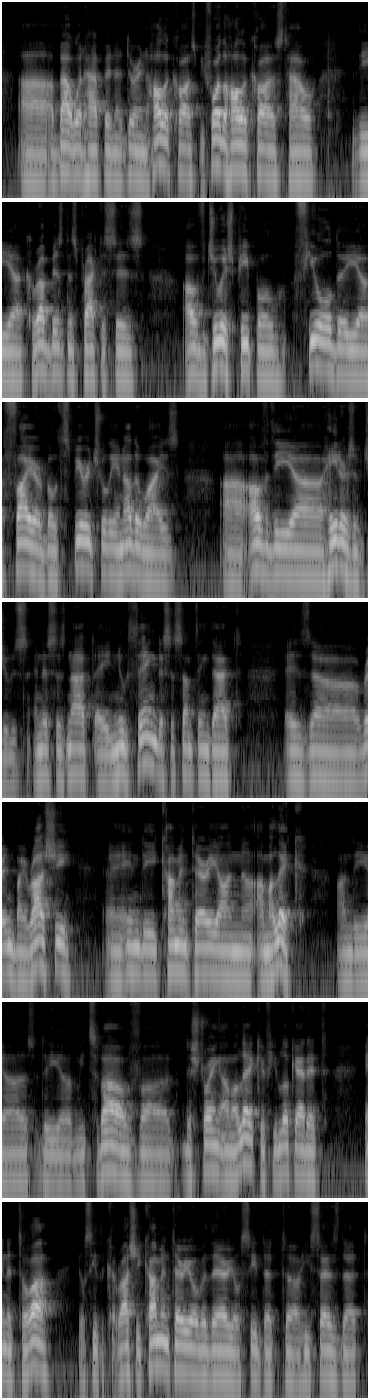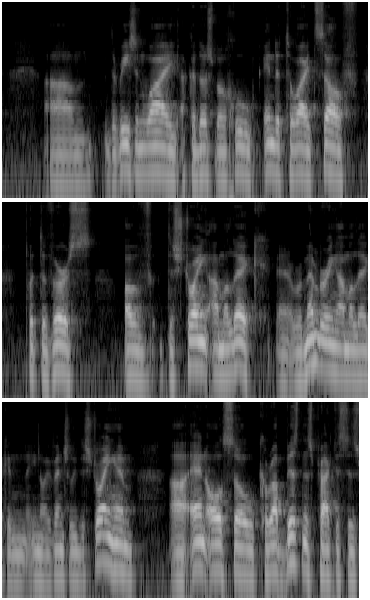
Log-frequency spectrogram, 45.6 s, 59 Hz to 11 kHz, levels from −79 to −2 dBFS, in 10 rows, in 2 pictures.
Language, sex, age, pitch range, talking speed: English, male, 30-49, 100-120 Hz, 160 wpm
